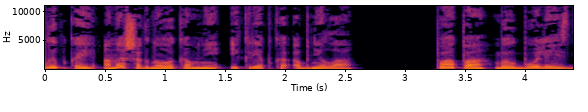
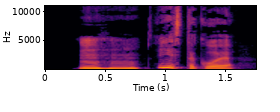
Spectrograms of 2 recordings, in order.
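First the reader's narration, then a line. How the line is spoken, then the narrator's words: Snorting. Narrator (Russian): хмыкнул Андрей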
